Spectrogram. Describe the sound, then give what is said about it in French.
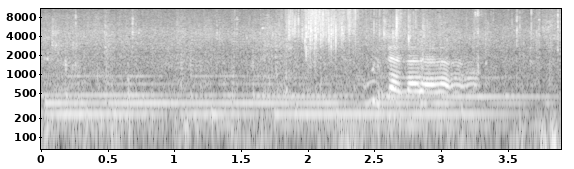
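Steady rain patters as a continuous hiss over a low, constant mechanical hum at the construction site of the Hermione, a wooden ship, with a brief voice rising near the end. “Ah, il pleut à faire.”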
